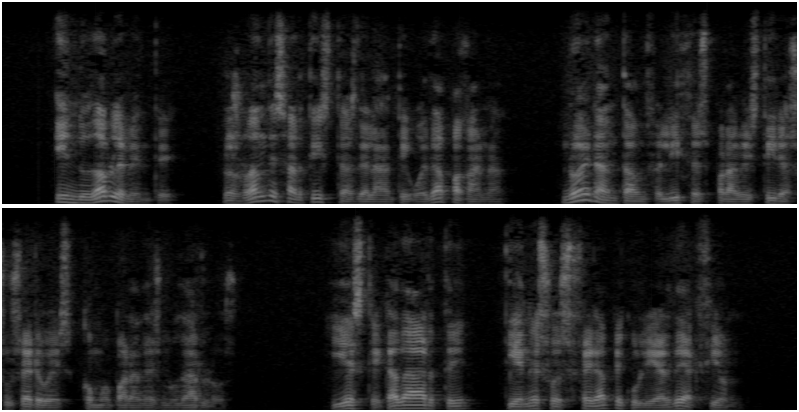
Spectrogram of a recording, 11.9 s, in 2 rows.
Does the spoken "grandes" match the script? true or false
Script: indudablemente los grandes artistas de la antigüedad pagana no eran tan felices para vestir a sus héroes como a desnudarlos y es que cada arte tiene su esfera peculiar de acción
true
